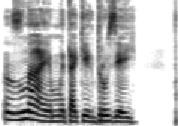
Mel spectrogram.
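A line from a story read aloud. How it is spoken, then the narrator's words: Nasty tone. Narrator (Russian): Противным тоном начал Васисуалий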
